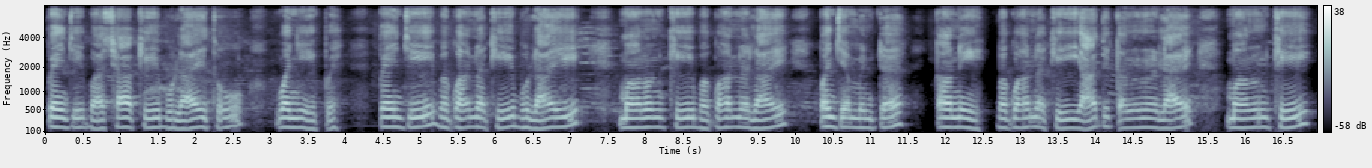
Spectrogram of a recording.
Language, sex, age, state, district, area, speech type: Sindhi, female, 60+, Gujarat, Surat, urban, spontaneous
